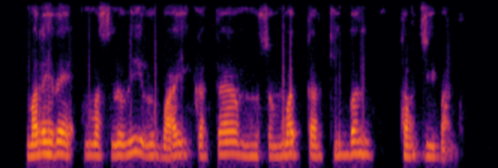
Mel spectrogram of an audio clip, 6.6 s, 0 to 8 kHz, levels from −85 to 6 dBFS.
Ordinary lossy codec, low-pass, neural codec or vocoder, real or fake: Opus, 16 kbps; 7.2 kHz; vocoder, 22.05 kHz, 80 mel bands, HiFi-GAN; fake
